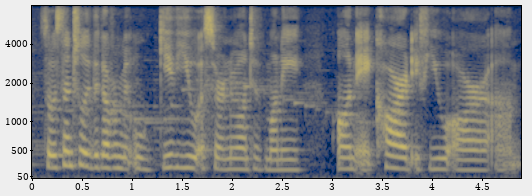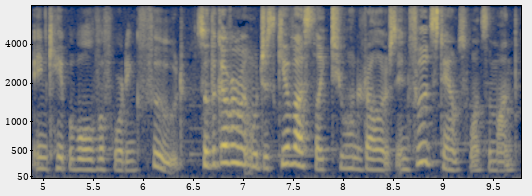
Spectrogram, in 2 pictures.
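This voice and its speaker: A woman's voice: medium pitch, mellow. A young woman talking to camera in a personal vlog, earnest and rambling, tearful at times. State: crying at times. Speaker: YouTuber.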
